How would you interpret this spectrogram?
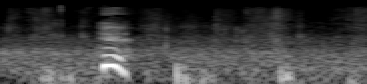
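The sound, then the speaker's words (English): A dog gives one short, loud, high bark that rings out clearly, with soft footsteps crunching along in the background before and after it. “Oh, can you hear that dog?”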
